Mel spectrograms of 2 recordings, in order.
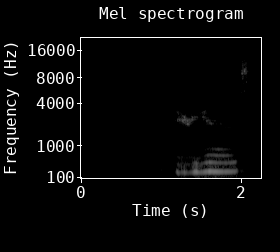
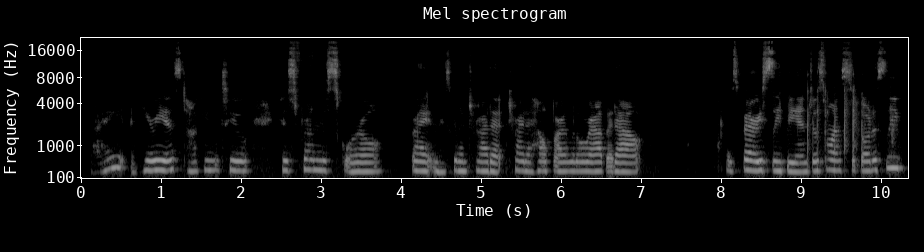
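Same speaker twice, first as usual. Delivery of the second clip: plain reading voice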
